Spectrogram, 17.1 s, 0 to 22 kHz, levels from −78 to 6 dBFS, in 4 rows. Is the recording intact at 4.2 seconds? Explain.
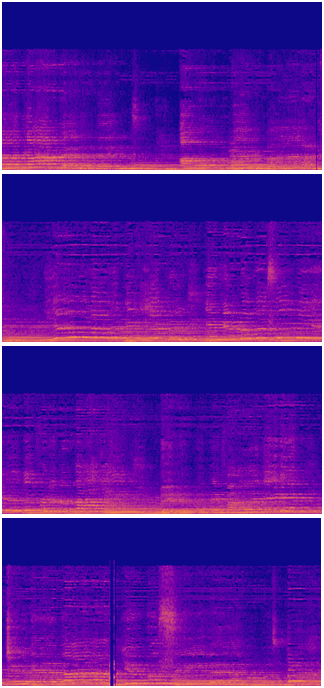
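No, there's a brief glitch right there, running from about 4.17 to 4.21 s, so roughly 44 ms. It's damaged data in a compressed stream: a patch of the encoded bytes at that point is corrupted, so the decoder misreads those frames, loses its place and has to hunt for the next valid frame header before it can carry on. What you hear is a quick chirp, squawk, click or short hole cutting into the audio for that instant.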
